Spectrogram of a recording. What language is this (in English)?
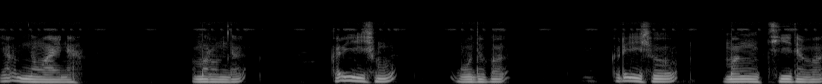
Manipuri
